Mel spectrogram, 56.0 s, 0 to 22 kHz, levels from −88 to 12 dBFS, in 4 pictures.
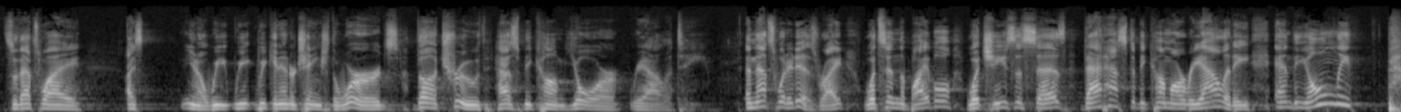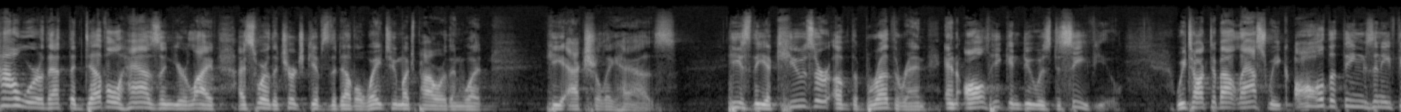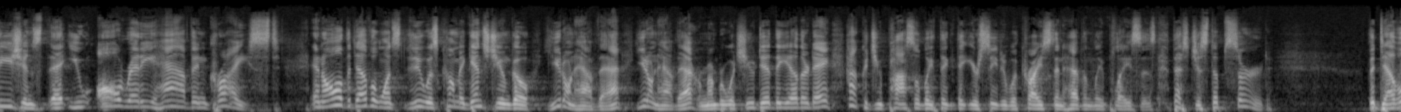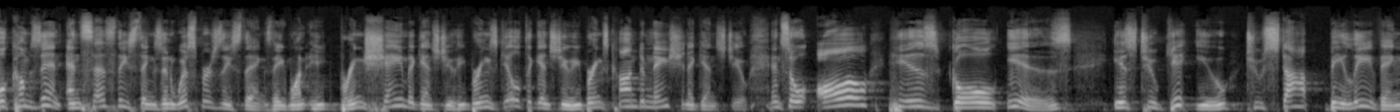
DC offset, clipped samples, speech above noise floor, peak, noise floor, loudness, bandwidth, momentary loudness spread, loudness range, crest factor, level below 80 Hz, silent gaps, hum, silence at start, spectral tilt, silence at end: under 0.1%; under 0.1%; 34 dB; -2 dBFS; -56 dBFS; -21 LUFS; 17 kHz; 9 LU; 3 LU; 20 dB; -50 dBFS; none; none; 0.05 s; -3 dB/octave; 0 s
